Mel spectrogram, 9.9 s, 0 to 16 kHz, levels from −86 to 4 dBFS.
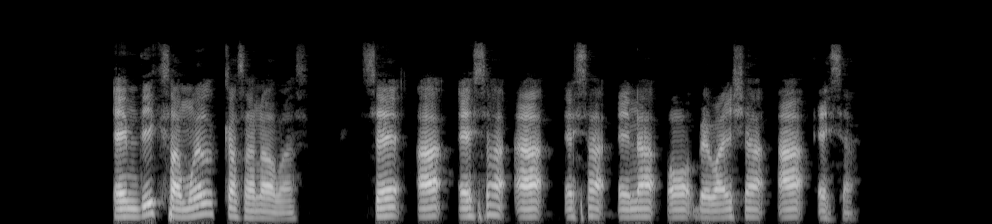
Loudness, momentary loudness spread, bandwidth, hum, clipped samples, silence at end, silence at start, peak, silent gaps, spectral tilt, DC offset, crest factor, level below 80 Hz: -21 LUFS; 11 LU; 7.8 kHz; none; under 0.1%; 1.4 s; 1.15 s; -2 dBFS; 3.17-3.40 s, 3.48-3.61 s; -6 dB/octave; under 0.1%; 20 dB; -62 dBFS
